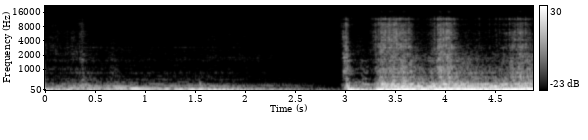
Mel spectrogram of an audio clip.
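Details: 1975 Chevy C10 V8, first start, fuel fed from a gas can: cranks a few seconds, catches and settles into a strong, steady idle with a deep even rumble; starts fine.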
